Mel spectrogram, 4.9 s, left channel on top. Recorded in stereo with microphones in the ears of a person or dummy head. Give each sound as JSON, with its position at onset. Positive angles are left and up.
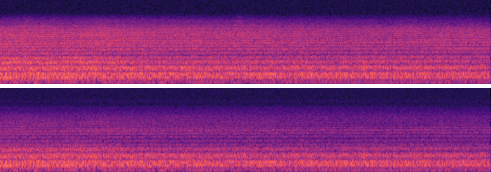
{"t": 0.0, "sound": "an aircraft", "side_deg": 65}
